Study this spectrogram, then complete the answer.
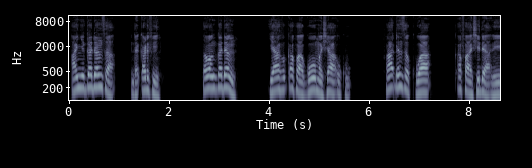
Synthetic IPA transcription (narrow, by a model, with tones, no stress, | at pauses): ʔa˦ɲji˦ɡɐ˦dɔ˦nsa˨ | da˨kʼɐ˦ɽɸeː˨ | sʼɐ˦wɔ˦ŋɡɐ˦dɔ˦ŋ | jaː˦ɸi˦kʼɐ˦ɸaː˨ɡʷoː˦ma˨ʃaː˦˨ʔʊ˦kʷu˨ | ɸaː˦ɗɪ˦ns̬a˨kʷʊ˨wa˦ | kʼɐ˦ɸaː˨ʃɪ˦da˨neː˦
